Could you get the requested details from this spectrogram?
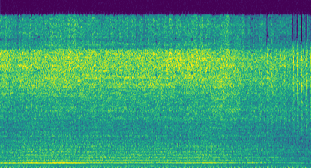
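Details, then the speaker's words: Gas-engine mini machine on a cold, snowy day, choke off and warming up: a steady mid-pitched hydraulic-pump whir over the idle putter while unused. It quiets when the hydraulics are used; the owner suspects the cold, cause unconfirmed. "Hear that hydraulic pump whirring? It's cold out."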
